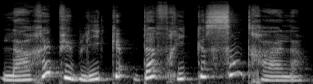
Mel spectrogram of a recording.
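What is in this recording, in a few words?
"central african republic", French; gcompris-data; geography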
